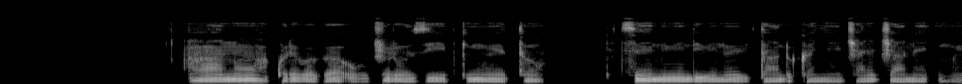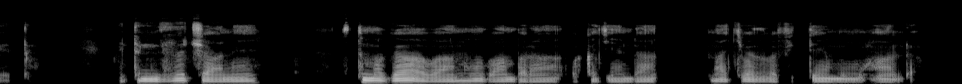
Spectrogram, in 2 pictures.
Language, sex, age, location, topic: Kinyarwanda, male, 50+, Musanze, finance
